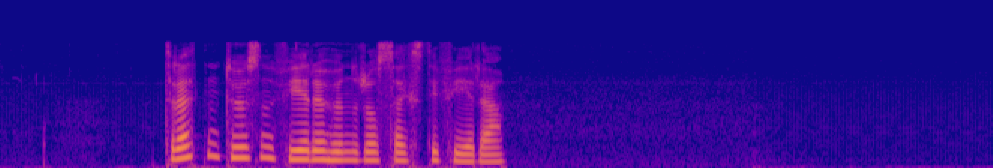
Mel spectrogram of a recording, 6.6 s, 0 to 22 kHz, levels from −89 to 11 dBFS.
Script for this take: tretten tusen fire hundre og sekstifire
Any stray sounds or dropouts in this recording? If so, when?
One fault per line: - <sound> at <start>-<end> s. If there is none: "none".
none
